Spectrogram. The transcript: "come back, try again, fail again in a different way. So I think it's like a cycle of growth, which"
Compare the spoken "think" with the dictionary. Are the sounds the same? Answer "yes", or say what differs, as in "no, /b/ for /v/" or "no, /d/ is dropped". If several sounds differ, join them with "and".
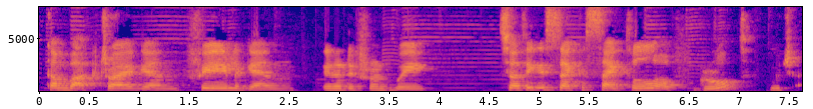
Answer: no, /t/ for /θ/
